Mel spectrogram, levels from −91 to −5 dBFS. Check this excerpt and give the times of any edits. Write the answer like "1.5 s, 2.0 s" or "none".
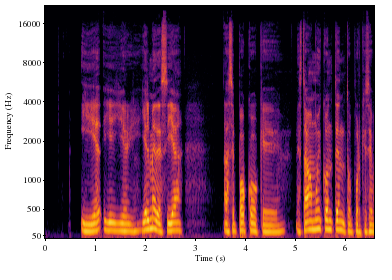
none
